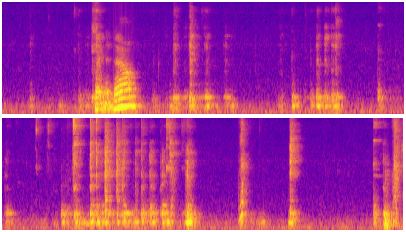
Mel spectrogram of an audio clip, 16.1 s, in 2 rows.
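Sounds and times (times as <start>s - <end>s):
wrench clicking and scraping metal: 8.1s - 11.9s.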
